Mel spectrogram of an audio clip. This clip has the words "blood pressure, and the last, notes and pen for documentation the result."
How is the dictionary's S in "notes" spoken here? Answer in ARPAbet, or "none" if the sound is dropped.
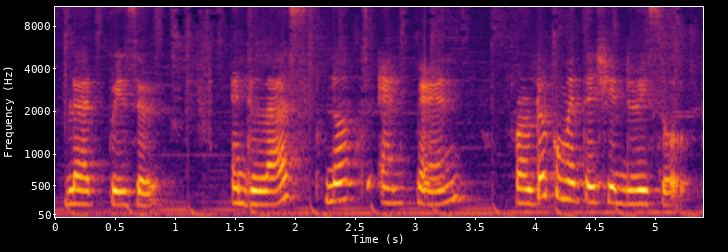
none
